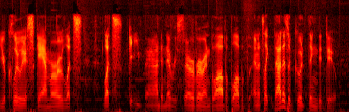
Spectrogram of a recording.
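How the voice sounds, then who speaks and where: Music plays in the background as the voice moves at a fairly quick pace with ordinary pitch variation, the sound dry and close with no echo. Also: man. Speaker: gaming streamer. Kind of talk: casual chat.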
